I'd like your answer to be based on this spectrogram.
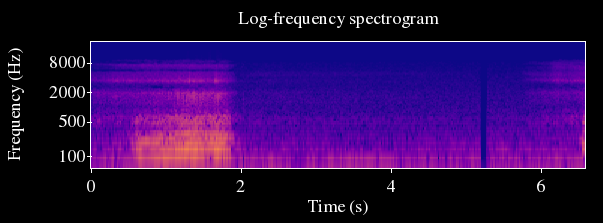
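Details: Snoring recorded with the SnoreLab phone app: one loud, rough, low rattling snore on a breath in, followed by quiet room noise.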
